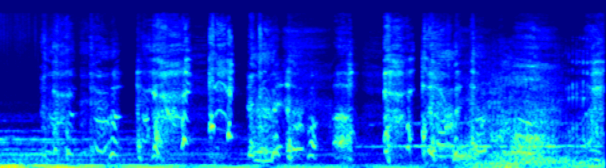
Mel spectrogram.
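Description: Coughing, throat clearing and grunts from several animated characters in a run of short, irregular bursts. A low rumble dies away in the first second or two, and faint music holds a steady note near the end.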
